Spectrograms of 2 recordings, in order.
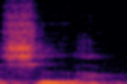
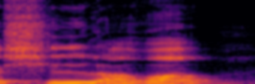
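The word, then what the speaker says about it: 실라: 중요한 메시지를 담고 있습니다 실루 아노라 사람은 아 헬라식 발음이에요 유대식 발음으로는 신라입니다 신라 그 신라와 실로하는 동일 인물입니다 실는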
